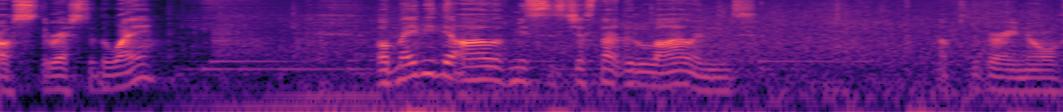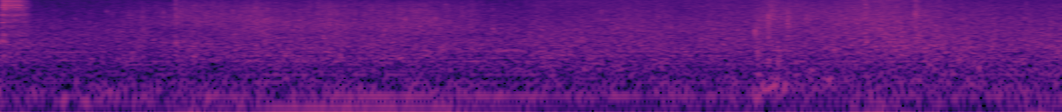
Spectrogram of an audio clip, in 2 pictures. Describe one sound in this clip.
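Waves slosh and splash around a small sailing boat.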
